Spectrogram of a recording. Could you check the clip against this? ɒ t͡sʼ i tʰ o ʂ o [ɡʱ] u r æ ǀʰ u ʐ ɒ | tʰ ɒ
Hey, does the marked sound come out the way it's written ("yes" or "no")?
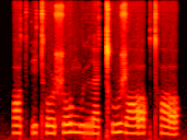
no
